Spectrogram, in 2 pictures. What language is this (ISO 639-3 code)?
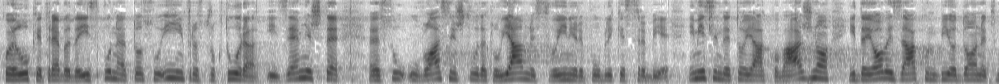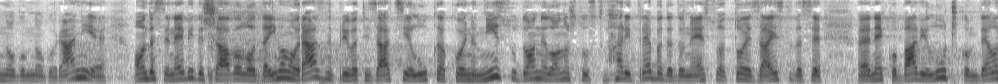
srp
